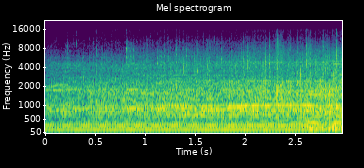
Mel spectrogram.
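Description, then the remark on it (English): An audience applauds steadily for three seconds, a dense wash of many hands clapping at an even level, with a low steady hum running underneath. “I'm not asking you to applaud me.”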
